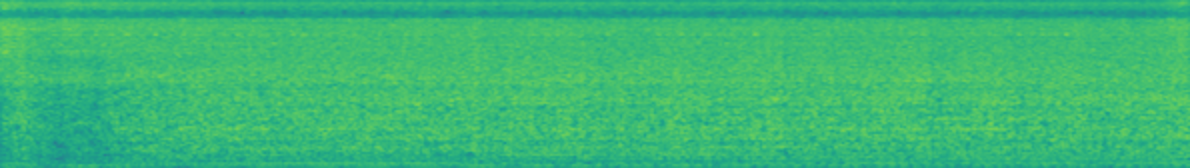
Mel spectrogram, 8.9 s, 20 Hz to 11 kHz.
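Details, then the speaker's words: 1972 Buick GS Stage 1 SunCoupe V8, sat about 6 years: loud, uneven loping idle that won't settle and won't stay running when idle is lowered; cause suspected, not confirmed. "so far. I just hate the fact that it won't stay running when I take the idle down."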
